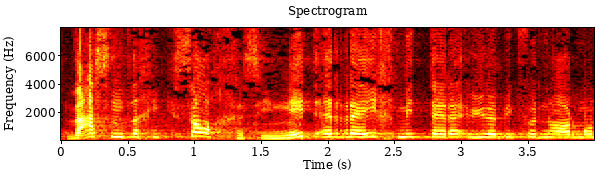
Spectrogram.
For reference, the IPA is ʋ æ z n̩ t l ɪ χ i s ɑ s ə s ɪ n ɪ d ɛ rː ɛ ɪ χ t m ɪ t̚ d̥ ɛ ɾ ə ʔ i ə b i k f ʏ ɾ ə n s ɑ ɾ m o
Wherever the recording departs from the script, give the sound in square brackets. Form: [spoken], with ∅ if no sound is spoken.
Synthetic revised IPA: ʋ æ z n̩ t l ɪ χ i s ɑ [χ] ə s [i] n ɪ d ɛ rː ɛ ɪ χ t m ɪ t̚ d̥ ɛ ɾ ə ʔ [y] ə b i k f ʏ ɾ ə n [h] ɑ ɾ m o

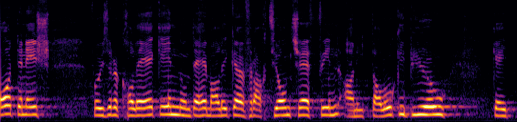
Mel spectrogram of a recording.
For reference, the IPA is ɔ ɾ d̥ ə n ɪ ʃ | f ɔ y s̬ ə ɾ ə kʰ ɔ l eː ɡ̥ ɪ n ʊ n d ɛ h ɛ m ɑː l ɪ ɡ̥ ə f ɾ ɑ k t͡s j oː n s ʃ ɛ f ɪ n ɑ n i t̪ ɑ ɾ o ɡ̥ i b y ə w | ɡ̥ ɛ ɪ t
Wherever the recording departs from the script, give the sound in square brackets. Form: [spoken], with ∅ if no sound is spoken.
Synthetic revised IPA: ɔ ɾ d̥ ə n ɪ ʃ | f ɔ y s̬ ə ɾ ə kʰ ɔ l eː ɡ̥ ɪ n ʊ n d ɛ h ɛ m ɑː l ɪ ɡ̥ ə f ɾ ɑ k t͡s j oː n s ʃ ɛ f ɪ n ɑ n i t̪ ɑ [l] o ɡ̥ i b y ə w | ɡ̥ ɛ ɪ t

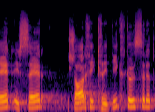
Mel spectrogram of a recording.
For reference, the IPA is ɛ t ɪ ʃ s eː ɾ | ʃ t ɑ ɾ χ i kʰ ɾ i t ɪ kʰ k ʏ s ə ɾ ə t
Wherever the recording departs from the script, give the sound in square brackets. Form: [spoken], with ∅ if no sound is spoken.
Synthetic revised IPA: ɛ t ɪ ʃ s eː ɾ | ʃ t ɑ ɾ χ i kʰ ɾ i t [i] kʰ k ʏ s ə ɾ ə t

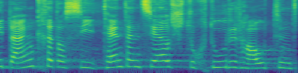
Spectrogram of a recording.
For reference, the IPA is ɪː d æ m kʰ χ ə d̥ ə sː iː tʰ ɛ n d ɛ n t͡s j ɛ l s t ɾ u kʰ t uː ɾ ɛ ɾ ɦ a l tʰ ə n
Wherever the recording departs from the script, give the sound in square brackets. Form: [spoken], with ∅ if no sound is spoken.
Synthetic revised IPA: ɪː d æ [ŋ] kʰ χ ə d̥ [ɑ] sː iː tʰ ɛ n d ɛ n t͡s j ɛ l [ʃ] t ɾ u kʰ t uː ɾ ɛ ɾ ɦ [ɑ] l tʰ ə n

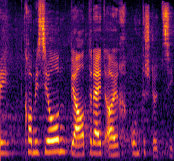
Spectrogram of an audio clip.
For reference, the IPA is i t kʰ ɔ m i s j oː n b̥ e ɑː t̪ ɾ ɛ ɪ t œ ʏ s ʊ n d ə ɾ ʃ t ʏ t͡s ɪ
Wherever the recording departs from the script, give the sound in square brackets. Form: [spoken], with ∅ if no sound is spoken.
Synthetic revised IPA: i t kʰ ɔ m i s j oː n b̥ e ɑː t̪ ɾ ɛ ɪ t œ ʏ [χ] ʊ n [t] ə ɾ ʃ t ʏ t͡s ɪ

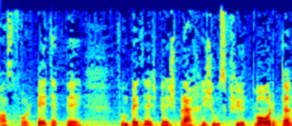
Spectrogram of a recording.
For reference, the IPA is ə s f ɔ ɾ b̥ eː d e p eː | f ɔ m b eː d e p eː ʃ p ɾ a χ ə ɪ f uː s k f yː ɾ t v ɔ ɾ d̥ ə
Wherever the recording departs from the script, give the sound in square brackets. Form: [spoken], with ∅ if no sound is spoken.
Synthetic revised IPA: [ɑ] s f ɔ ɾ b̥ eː d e p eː | f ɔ m b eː d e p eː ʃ p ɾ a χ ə ɪ [ʃ] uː s k f yː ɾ t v ɔ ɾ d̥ ə

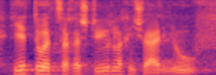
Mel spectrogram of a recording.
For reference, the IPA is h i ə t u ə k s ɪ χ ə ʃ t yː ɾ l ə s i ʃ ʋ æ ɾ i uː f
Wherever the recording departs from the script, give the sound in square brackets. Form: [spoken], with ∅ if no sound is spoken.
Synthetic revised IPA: h i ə t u ə [t] s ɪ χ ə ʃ t yː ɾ l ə [χ] i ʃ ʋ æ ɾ i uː f

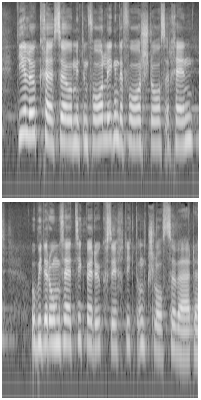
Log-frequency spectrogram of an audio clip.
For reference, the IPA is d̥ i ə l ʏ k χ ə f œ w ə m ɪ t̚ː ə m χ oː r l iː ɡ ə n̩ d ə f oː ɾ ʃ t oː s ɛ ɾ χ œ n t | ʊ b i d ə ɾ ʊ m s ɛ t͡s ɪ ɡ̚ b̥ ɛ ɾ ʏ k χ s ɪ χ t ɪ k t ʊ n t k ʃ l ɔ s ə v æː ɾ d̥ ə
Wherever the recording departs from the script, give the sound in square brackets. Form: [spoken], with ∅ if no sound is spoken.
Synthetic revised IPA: d̥ i ə l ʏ k χ ə [s] œ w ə m ɪ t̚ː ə m [f] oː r l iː ɡ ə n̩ d ə f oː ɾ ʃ t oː s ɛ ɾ χ [ɛ] n t | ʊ b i d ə ɾ ʊ m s ɛ t͡s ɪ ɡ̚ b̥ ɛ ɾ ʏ k χ s ɪ χ t ɪ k t ʊ n t k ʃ l ɔ s ə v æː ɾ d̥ ə

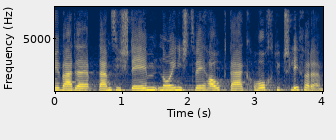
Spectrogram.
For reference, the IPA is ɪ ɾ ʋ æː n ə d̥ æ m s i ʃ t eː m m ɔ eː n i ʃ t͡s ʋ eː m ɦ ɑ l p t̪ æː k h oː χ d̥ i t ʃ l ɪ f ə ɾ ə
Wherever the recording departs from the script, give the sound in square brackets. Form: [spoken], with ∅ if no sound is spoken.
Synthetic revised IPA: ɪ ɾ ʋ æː [d] ə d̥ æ m s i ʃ t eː m [n] ɔ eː n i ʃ t͡s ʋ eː [∅] ɦ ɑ l p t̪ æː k h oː χ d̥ [y] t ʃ l ɪ f ə ɾ ə

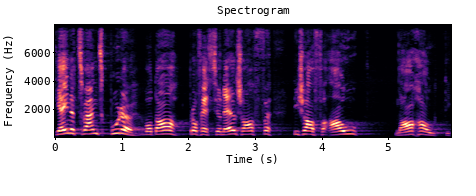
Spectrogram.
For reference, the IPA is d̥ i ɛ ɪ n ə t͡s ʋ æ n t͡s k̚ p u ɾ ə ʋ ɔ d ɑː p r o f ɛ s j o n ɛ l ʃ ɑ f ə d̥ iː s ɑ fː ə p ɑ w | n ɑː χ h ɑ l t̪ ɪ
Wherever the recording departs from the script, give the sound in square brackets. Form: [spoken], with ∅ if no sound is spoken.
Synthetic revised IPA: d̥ i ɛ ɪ n ə t͡s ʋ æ n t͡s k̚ p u ɾ ə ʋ [o] d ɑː p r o f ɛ s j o n ɛ l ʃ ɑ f ə d̥ iː [ʃ] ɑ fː ə [ʔ] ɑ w | n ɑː χ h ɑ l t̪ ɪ

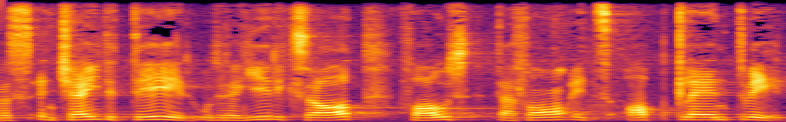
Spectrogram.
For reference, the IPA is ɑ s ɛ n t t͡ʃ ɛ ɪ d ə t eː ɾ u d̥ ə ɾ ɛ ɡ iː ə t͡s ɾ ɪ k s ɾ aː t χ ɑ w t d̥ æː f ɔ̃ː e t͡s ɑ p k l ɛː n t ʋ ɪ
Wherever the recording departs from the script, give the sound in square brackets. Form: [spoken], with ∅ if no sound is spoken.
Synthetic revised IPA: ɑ s ɛ n t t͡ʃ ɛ ɪ d ə t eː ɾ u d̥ ə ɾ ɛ ɡ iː ə [∅] ɾ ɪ k s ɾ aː t [f] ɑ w [s] d̥ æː f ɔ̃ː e t͡s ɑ p k l ɛː n t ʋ ɪ

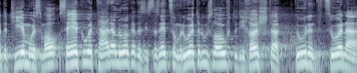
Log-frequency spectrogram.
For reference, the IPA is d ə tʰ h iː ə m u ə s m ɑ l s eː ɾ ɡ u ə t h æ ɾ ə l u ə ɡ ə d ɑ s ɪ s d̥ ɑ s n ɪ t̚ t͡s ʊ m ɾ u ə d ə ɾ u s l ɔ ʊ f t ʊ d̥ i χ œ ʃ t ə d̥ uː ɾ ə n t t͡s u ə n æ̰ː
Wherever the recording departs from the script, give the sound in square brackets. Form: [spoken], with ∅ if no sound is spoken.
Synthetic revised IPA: d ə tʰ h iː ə m u ə s m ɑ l s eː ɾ ɡ u ə t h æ ɾ ə l u ə ɡ ə d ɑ s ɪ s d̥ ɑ s n ɪ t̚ t͡s ʊ m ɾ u ə d ə ɾ u s l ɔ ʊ f t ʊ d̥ i χ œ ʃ t ə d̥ uː ɾ ə n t t͡s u ə n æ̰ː

